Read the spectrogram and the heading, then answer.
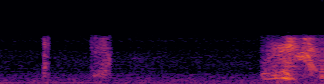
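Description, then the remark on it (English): Two quick, faint puffs of breath, then a sudden, forceful sneeze bursts out near the end, louder than anything before it, with no talking in between. “Bless you.”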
